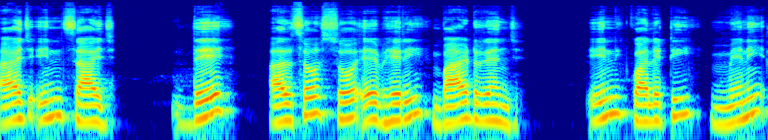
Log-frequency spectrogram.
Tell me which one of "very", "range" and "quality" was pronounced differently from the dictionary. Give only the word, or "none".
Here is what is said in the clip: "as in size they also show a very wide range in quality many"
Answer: very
